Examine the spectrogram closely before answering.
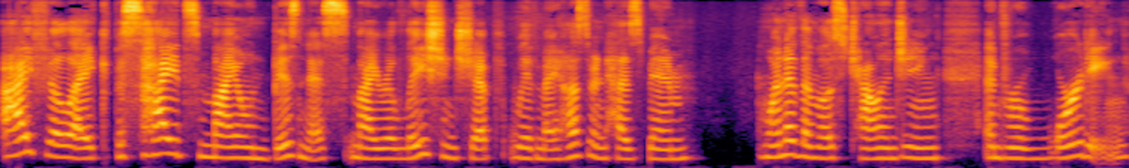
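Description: Over a very clean recording with a silent background, a normal speaking voice holds fairly even intonation. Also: woman. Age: 30s. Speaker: podcast host. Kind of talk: casual monologue. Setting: home closet.

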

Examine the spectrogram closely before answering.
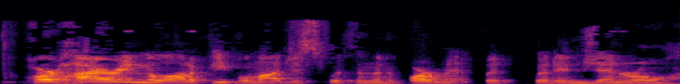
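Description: A man's normal speaking voice with an American accent, fairly high pitch and ordinary pitch variation. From Oklahoma. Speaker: police public information officer. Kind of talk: interview.

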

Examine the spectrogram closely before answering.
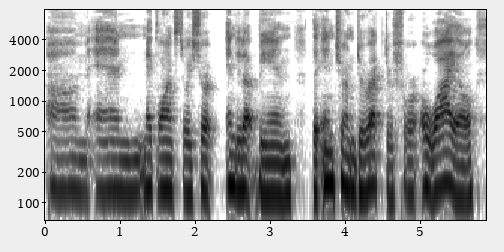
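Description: With an American accent, a woman speaks fairly slowly at a very deep, low pitch in a somewhat breathy, dark, mellow tone. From US Northeast, Rochester, New York. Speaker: nonprofit health program manager. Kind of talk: interview. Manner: hesitant, many filler words.

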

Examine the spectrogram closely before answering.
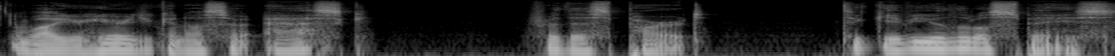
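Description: A man's fairly low, somewhat breathy voice, dark, mellow and gentle in tone, with fairly even intonation, in a very clean recording with a silent background. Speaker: meditation guide. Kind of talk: guided meditation. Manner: gentle, with long pauses.

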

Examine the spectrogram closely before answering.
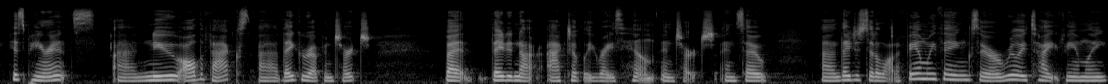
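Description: A woman with a Southern US accent in a very clean recording with a silent background. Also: medium pitch for a woman, ordinary pitch variation, moderate pace. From Alabama, US South. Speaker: podcast host. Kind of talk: personal storytelling. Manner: animated.

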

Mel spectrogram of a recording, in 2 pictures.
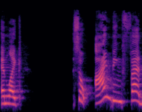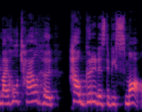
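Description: A woman with an American accent speaks in a raised, projected voice at a fairly slow pace, her high pitch, bright, sharp tone and lively intonation broken by long, frequent pauses. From Michigan, Detroit area. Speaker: beauty pageant winner. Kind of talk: casual chat.

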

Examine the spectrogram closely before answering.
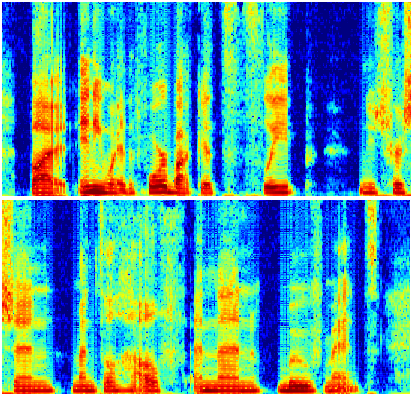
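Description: A woman's medium-pitched voice with a Midwestern accent, at a moderate pace, in a dry, close sound with no echo. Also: very clean recording, silent background. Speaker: firefighter and wellness coach. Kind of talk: casual interview.

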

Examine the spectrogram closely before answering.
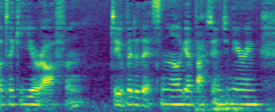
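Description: A woman with vocal fry and a western Irish accent, audible room echo around her voice. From Ireland, County Mayo. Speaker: professional offshore sailor. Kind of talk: interview.

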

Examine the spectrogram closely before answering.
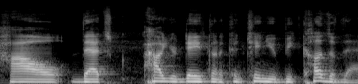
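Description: On a very clean recording with a silent background, a man with an ordinary speaking voice talks at medium pitch and a fairly slow pace. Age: 30s. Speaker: church podcast co-host. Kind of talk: casual faith chat.

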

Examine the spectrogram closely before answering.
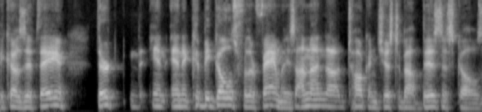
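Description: A man with an American accent and a plain, everyday voice talks at medium pitch with fairly even intonation against a quiet background. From Virginia, Roanoke. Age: 60s. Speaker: business executive. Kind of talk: interview.

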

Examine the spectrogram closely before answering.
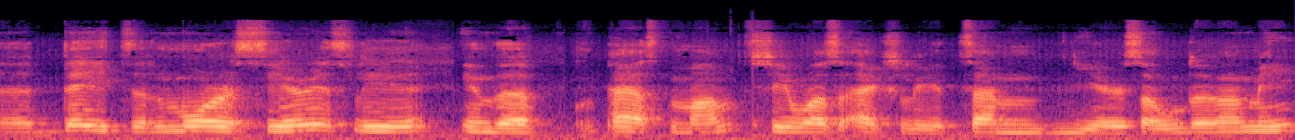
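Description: A man talks at a fairly slow pace in a Swedish accent. His intonation is flat and monotone. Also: medium pitch for a man. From Sweden. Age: 30s. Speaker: podcast listener guest. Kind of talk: casual chat. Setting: remote call.

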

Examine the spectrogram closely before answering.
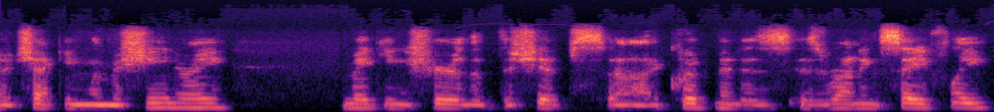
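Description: Speaking in a plain, everyday voice with a Canadian accent, a man talks at a fairly quick pace with lively intonation and a fairly high pitch, the sound dry and close with no echo. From western Canada (British Columbia, Hornby Island). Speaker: ship captain and conservation campaigner. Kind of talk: casual interview. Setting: remote call from a ship.

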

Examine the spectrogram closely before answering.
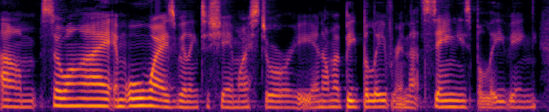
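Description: This speaker talks at a fairly quick pace with an Australian accent, hardly pausing at all. The intonation stays monotone and flat, with noticeable background noise. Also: woman, fairly low pitch for a woman. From Australia (Canberra). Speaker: real estate media executive. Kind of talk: interview conversation.

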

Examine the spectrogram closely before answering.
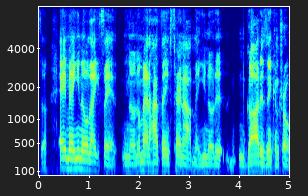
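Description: A man's fairly low voice has a bright, sharp tone and fairly even intonation. He talks at a fairly quick pace with big swings in loudness. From Louisiana, Baton Rouge. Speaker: military veteran, YouTuber. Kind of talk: casual chat.

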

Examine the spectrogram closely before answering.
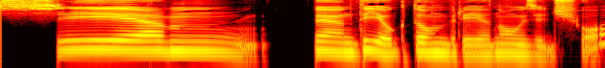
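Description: This woman's voice is recorded dry and close. No echo can be heard. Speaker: entrepreneur, former radio broadcaster. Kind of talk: interview.

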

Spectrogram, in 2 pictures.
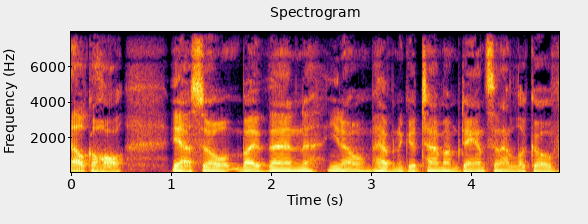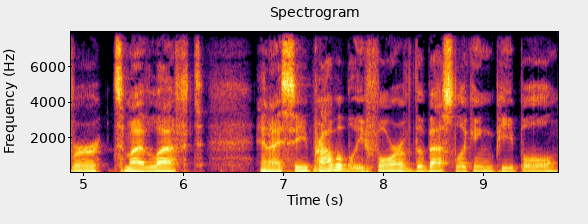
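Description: Somewhat breathy and fairly low, a man's voice stays monotone and flat at a moderate pace in a very clean recording with a silent background. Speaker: podcast host. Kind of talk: casual chat. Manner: casual, joking.

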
